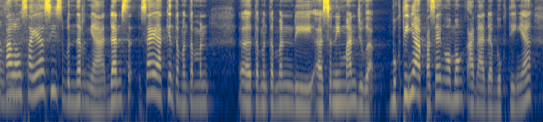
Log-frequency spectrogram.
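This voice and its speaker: Lively intonation and a very fast pace, in a Lampung accent. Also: woman, medium pitch for a woman. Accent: Lampung regional Indonesian. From Lampung, Indonesia. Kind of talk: conversational, discussing music.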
